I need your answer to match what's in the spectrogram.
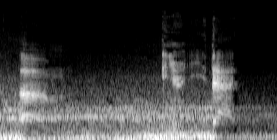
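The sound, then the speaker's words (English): A car rumbles past outside with a steady, low engine drone that drops away near the end, while a person talks briefly over it. “Sorry, this fucking car.”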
